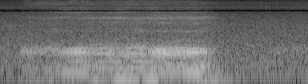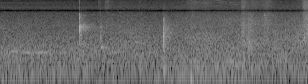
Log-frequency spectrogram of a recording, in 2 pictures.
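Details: A snoring competition entry: one rattling snore lasting about two seconds, then quiet with a few faint clicks; a single snoring breath.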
